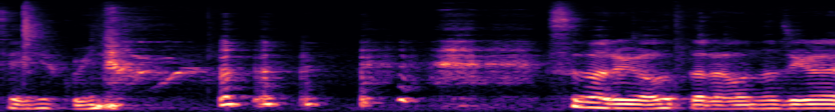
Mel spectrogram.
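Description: A middle-aged adult laughs close up.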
